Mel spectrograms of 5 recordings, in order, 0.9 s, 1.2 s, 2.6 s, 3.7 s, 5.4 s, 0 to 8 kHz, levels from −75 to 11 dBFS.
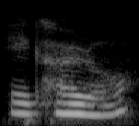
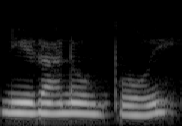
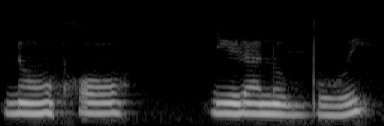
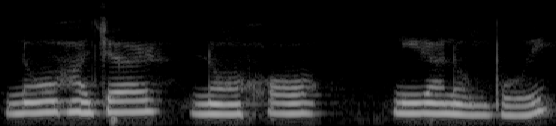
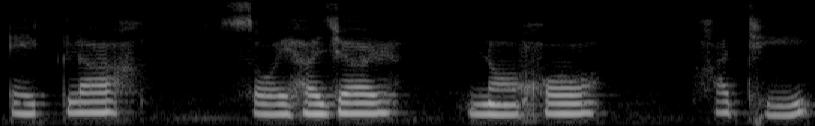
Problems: none marked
